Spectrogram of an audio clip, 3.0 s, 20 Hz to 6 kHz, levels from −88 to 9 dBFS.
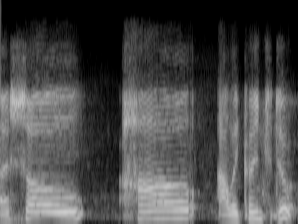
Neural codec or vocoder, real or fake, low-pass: codec, 16 kHz, 4 kbps, X-Codec, HuBERT features, trained on general audio; fake; 5.4 kHz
